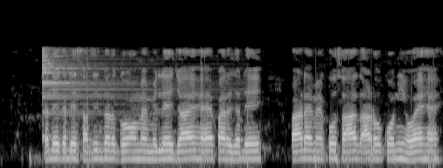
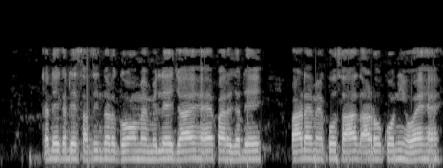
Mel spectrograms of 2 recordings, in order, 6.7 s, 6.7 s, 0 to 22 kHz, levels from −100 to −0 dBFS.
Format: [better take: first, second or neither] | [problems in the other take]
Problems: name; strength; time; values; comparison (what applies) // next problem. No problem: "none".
second | background sound (Hi-hat); 13 dB below the speech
